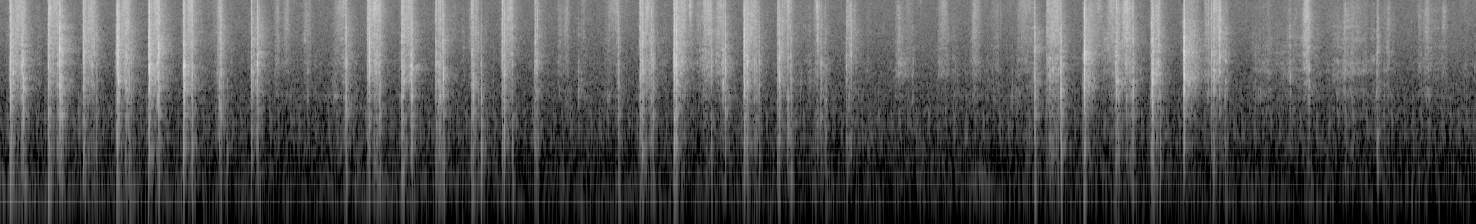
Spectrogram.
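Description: Oracle cards shuffled by hand up close: a rapid series of crisp, papery riffles and slaps that repeat in short bursts, with a few brief pauses, for about fifteen seconds.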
